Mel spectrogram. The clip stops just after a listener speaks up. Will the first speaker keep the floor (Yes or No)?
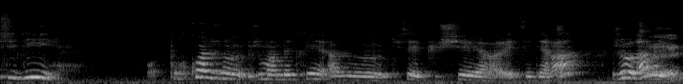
Yes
